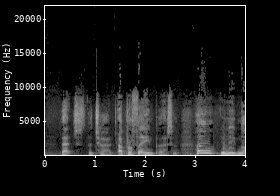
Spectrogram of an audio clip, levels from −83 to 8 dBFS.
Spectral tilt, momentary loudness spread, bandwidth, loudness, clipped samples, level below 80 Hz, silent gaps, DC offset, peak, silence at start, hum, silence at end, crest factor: -3 dB/octave; 5 LU; 16 kHz; -25 LUFS; under 0.1%; -62 dBFS; none; under 0.1%; -6 dBFS; 0 s; none; 0 s; 20 dB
